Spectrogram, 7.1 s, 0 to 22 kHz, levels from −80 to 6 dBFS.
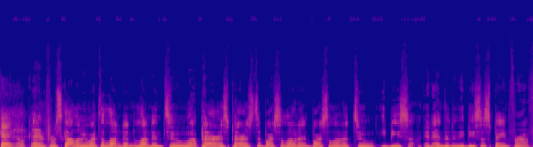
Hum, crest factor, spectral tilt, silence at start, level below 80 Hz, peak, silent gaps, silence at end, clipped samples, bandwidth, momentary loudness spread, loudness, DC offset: none; 18 dB; -6 dB/octave; 0 s; -56 dBFS; -12 dBFS; none; 0 s; under 0.1%; 12.5 kHz; 5 LU; -31 LUFS; under 0.1%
